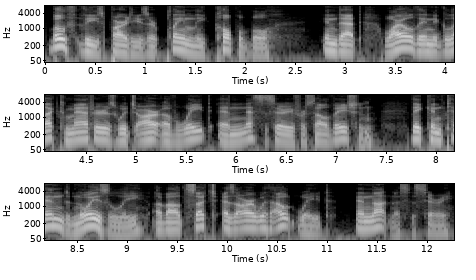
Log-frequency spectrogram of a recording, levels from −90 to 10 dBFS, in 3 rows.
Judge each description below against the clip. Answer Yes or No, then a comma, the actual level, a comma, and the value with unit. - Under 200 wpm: Yes, average, 155 wpm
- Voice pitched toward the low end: Yes, low, 110 Hz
